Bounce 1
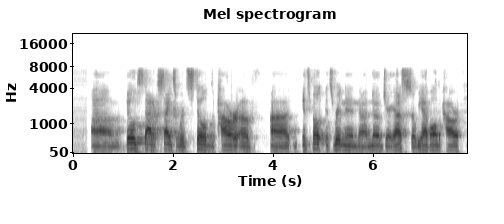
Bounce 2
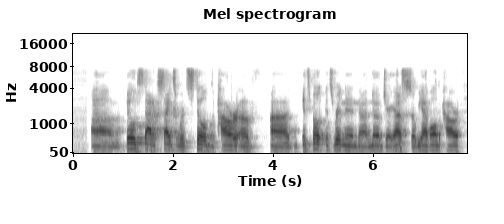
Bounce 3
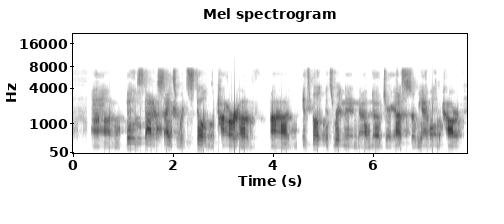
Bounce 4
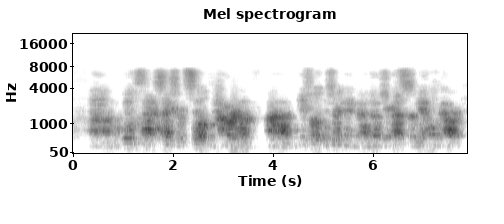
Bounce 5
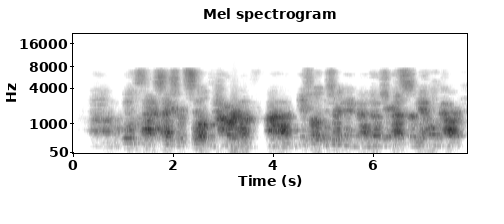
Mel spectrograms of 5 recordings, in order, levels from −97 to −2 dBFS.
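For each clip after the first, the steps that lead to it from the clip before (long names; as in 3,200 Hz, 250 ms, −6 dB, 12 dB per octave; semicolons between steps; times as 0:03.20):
mains-hum notches 60/120/180/240/300 Hz; level −2.5 dB
high-pass on a step sequencer 9.6 Hz 870–2,000 Hz
random phases in long frames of 200 ms; level −4 dB
fade in at the beginning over 1.65 s; level +6.5 dB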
